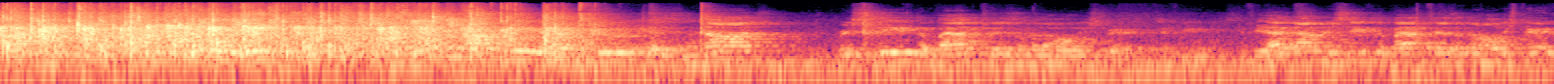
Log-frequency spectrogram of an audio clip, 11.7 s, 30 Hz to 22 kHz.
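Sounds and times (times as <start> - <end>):
audience applause in praise of God: 0.0 - 4.6.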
